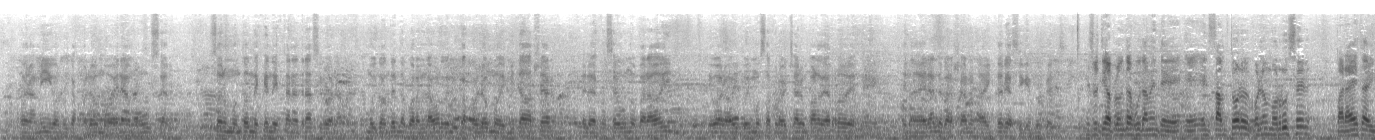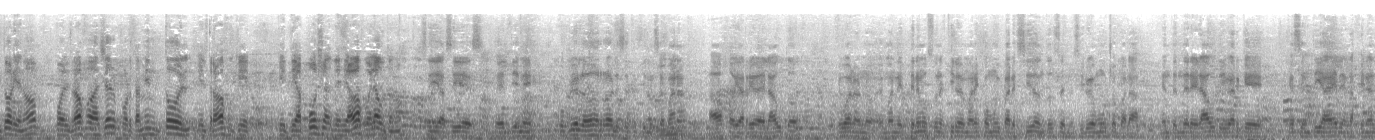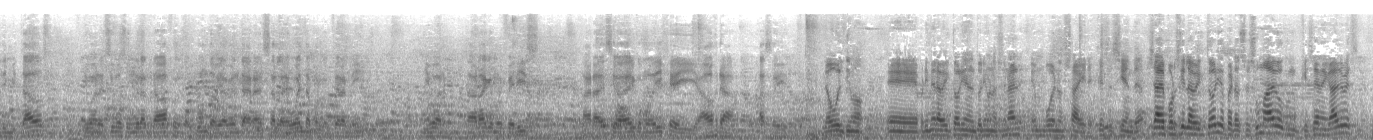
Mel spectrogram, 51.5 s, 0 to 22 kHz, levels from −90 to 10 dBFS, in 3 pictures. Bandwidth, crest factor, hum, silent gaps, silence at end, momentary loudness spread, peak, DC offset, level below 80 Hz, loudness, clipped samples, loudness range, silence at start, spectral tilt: 14.5 kHz; 22 dB; none; none; 0 s; 10 LU; -4 dBFS; under 0.1%; -38 dBFS; -25 LUFS; under 0.1%; 6 LU; 0 s; -5 dB/octave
